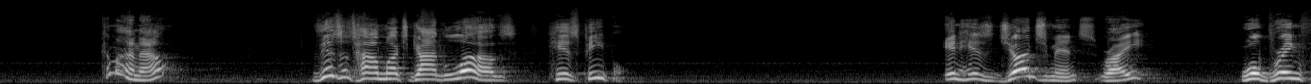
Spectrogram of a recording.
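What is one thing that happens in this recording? A middle-aged man speaks with animation in bursts through a microphone.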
